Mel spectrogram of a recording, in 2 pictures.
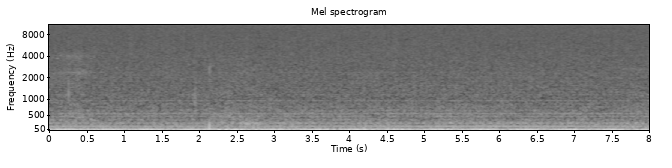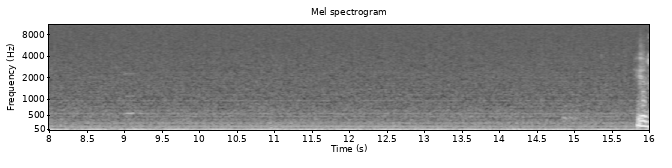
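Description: Steady low electrical hum with faint hiss: the background noise of the recording chain, with no other sound.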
